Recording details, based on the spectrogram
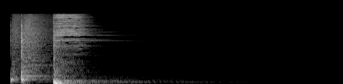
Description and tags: Joke drum fill 02
A short drum fill to mark when a good point has been landed in a joke. Each with a different variation.
Recorded with FL Studio 9,7 beta 10.
Drums by: Toontrack EZDrummer.
Expansion used: "Drumkit from hell".
Mastering: Maximus
Variation 2 of 10
comedy, drums, fills, drumkit-from-hell, laughters, jokes, crowd, ezdrummer, humor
